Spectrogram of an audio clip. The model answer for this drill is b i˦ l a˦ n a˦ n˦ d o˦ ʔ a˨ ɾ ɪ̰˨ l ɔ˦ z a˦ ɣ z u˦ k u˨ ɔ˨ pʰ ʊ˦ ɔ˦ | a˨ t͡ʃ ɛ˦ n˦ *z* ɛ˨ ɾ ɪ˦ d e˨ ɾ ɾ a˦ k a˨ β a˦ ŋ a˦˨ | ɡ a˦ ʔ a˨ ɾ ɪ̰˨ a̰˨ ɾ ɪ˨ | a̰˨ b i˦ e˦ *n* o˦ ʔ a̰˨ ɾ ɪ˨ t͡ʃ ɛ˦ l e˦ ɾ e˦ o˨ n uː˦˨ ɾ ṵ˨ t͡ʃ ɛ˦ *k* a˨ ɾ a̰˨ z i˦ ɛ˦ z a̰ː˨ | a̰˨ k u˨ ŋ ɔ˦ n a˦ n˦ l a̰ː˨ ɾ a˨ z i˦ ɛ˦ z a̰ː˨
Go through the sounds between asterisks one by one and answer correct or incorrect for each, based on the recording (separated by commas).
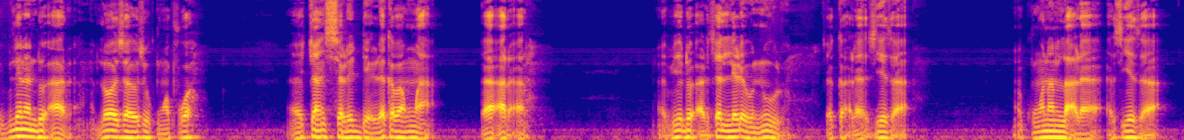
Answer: incorrect, incorrect, correct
